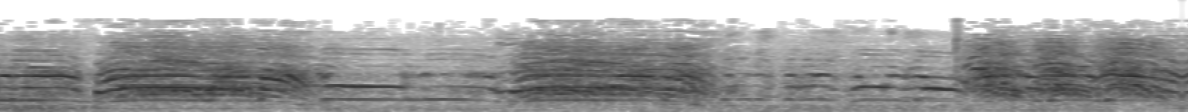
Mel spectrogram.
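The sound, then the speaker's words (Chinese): Protesters outside a royal palace in London shout slogans against Chinese policy in Tibet, a loud crowd of voices chanting in repeated bursts over a constant roar of shouting and babble. “现场可以听见抗议者呼喊达赖喇嘛的名字以及中国耻辱等口号。”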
